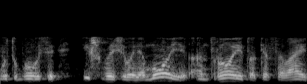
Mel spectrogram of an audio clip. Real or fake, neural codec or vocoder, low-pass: fake; codec, 16 kHz, 16 kbps, FreqCodec, larger model; 3.6 kHz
